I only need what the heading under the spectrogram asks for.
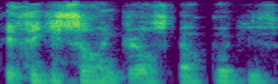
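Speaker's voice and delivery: very quiet, hushed half-whisper. Half-whispering in character over to another party member: half-whispering in character. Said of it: "I whisper over to Sam".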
